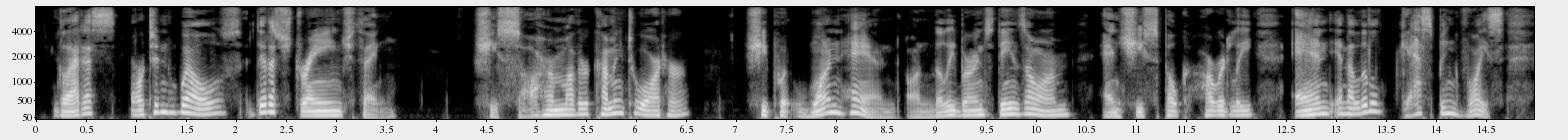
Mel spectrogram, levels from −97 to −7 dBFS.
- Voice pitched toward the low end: Yes, low, 125 Hz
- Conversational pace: No, slow, 130 wpm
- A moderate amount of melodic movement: No, wide, 5.7 semitones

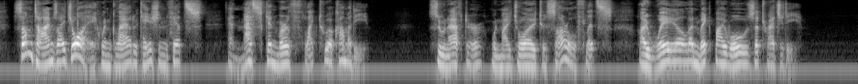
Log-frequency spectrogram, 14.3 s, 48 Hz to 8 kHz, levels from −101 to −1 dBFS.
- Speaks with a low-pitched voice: No, medium, 150 Hz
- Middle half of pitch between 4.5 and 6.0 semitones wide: No, average, 3.9 semitones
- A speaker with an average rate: No, slow, 130 wpm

